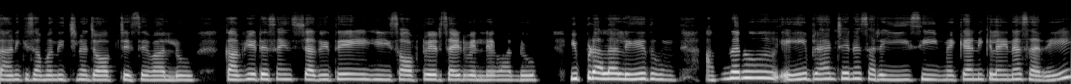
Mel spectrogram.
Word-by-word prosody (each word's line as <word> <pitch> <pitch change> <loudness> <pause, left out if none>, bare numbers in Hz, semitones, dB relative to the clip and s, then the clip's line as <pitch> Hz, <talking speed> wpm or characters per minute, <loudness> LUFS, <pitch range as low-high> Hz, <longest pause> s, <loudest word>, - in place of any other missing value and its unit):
దానికి 220 +1 -2
సంబంధించిన 215 +1 -3
జాబ్ 210 -1 +1
చేసేవాళ్ళు. 205 -1 0 0.5
కంప్యూటర్ 235 +2 +2
సైన్స్ 235 -1 -4
చదివితే, 225 +2 +1 0.4
ఈ - - -2 0.2
సాఫ్ట్‌వేర్ 220 0 +1
సైడ్ 215 -1 +1
వెళ్ళేవాళ్ళు. 205 0 -2 0.5
ఇప్పుడు 290 +2 +4
అలా 255 0 +6
లేదు. 250 +1 +3 0.5
అందరూ 290 +8 +4 0.4
ఏ - - +1 0.2
బ్రాంచయినా 260 +1 0
సరే, 220 -2 0 0.2
ఈసీ, 220 +2 -4 0.2
మెకానికలయినా 230 +1 -1
సరే, 200 +1 -1
225 Hz, 120 wpm, -17 LUFS, 210-240 Hz, 0.5 s, అలా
